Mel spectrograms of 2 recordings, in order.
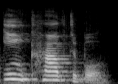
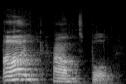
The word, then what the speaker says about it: uncomfortable: And uncomfortable. You pronounce incomfortable. Okay. Let's listen to that part. It is a very uncomfortable thing to attend. So you got to get comfortable being in comfortable in your ever want to be successful. You you you heard that right? Incomfortable. So don't pronounce incomfortable is uncomfortable if you ever want to be successful.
